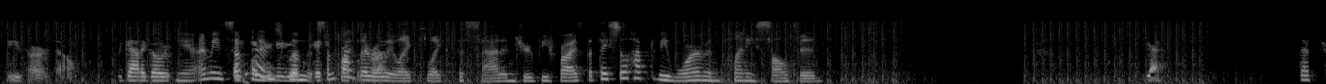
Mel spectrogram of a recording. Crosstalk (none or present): present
